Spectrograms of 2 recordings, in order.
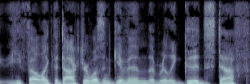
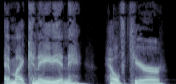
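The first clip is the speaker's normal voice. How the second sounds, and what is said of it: Put-on Minnesota accent. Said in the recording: “I think I'm doing Minnesota. I don't think I'm doing a Canadian accent.”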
